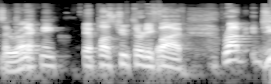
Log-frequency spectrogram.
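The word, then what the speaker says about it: Konecny: And Travis Konechny, right? That's how you pronounce that? Konechny at +235.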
